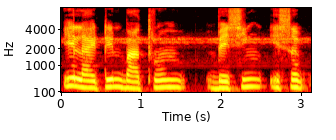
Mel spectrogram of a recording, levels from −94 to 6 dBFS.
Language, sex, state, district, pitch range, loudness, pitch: Hindi, female, Haryana, Jhajjar, 190-215 Hz, -18 LUFS, 205 Hz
